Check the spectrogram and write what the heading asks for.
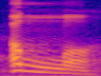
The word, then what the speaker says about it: Allah: Lafaz Allah dimanapun kapanpun, maka lam yang terdapat pada lafaz jalalah tersebut mesti ditebalkan. Allah, Rasulullah.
